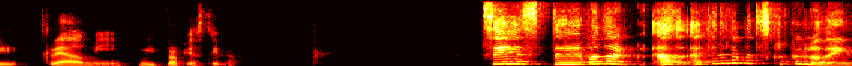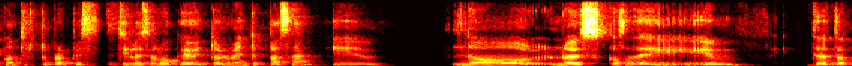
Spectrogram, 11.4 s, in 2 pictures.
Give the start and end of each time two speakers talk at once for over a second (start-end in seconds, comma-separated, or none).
none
